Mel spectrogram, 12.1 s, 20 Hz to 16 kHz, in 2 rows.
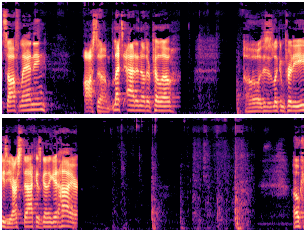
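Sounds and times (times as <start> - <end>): feet thudding on rug: 8.2 - 11.2.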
